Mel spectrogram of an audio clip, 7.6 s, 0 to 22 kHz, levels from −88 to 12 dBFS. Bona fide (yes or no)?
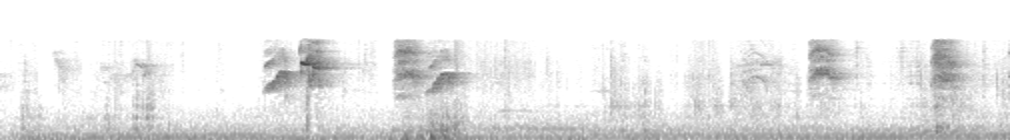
yes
